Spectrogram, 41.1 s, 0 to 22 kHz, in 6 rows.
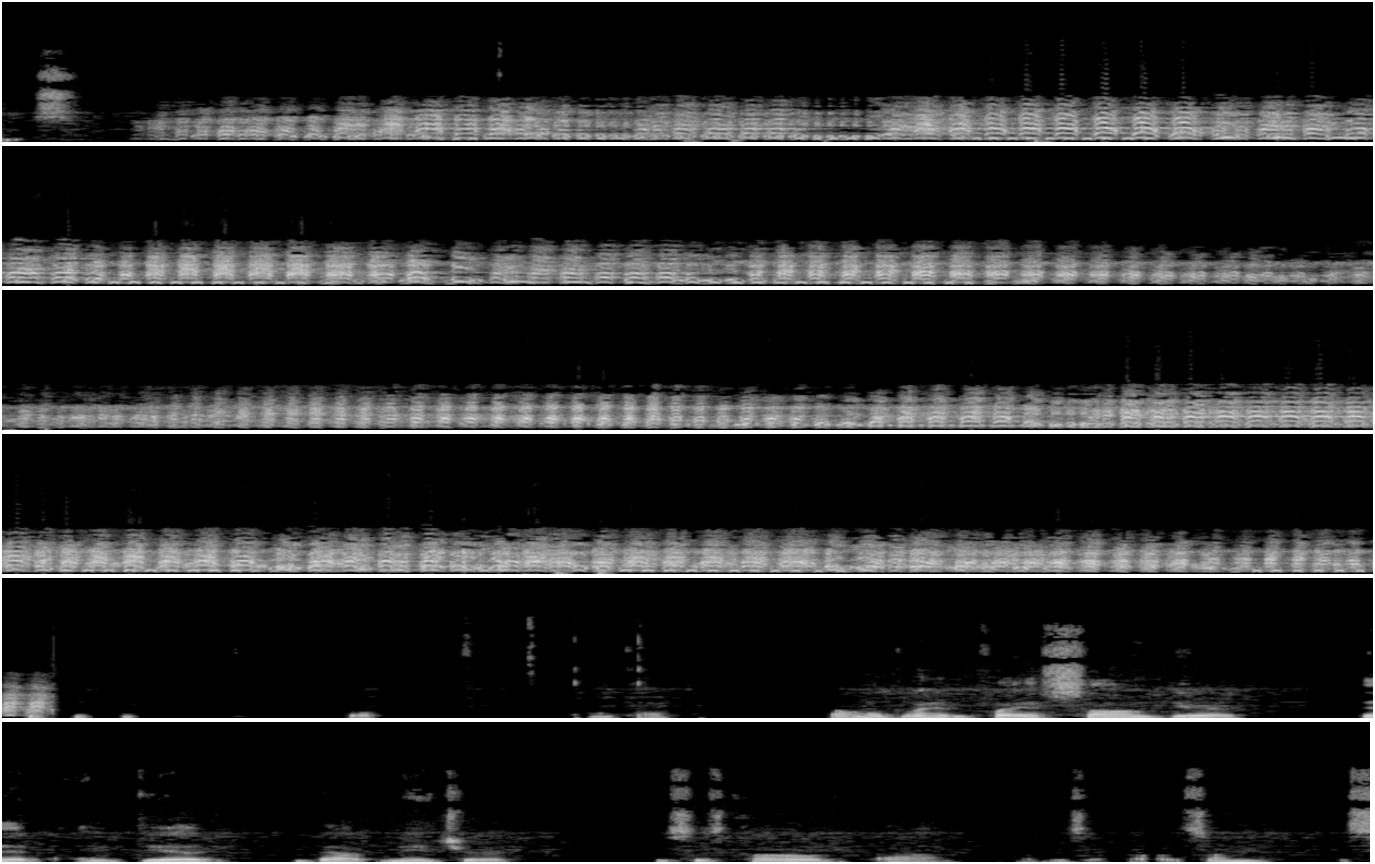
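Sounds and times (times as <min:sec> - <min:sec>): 
chorus of kookaburras laughing: 0:00.0 - 0:28.0, 0:31.6 - 0:33.6, 0:34.2 - 0:36.8, 0:37.6 - 0:39.0
speech: 0:31.8 - 0:36.9, 0:37.5 - 0:41.0.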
